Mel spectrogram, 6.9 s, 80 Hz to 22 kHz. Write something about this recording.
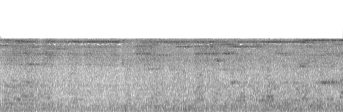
NYCsubway scraping
Sound of subway wheels scraping on the tracks. Recorded with iPhone 4S internal mic.
NYC, NYC-subway, scraping, scraping-sounds, subway, subway-scraping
